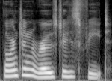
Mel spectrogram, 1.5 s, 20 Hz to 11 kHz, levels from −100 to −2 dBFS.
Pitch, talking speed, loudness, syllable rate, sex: 210 Hz, 200 wpm, -16 LUFS, 4.1 syllables/s, female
